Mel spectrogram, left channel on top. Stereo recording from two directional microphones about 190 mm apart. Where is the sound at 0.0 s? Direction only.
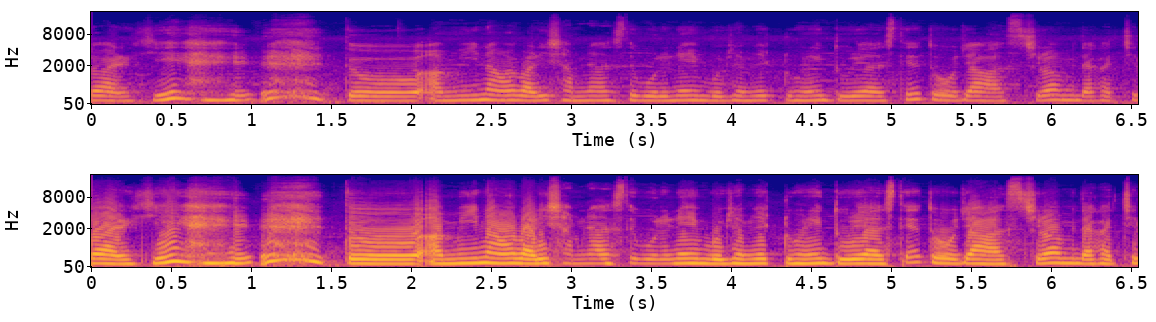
50° right (ahead or behind).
